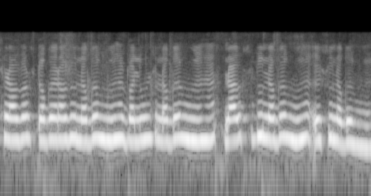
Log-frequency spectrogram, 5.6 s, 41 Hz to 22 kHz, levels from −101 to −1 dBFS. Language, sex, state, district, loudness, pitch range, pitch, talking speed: Hindi, female, Bihar, Bhagalpur, -12 LUFS, 245-260 Hz, 250 Hz, 205 wpm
